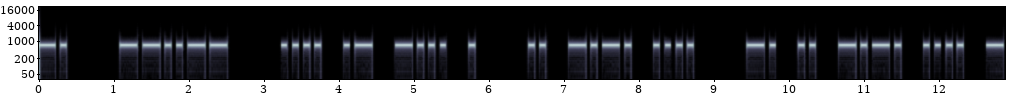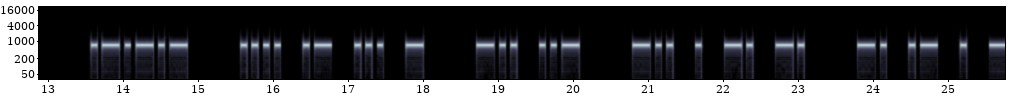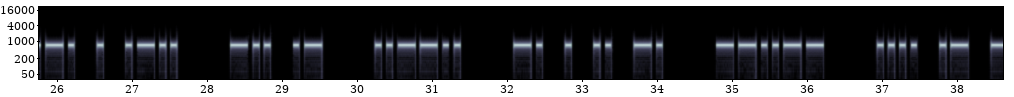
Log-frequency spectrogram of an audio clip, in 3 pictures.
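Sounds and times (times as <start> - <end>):
CW Morse code beeps: 0.0 - 0.4, 1.1 - 2.6, 3.2 - 5.5, 6.5 - 8.8, 9.4 - 12.9, 13.6 - 14.9, 15.6 - 18.1, 18.7 - 20.2, 20.8 - 21.4, 22.0 - 23.1, 23.8 - 27.6, 28.3 - 29.6, 30.2 - 31.4, 32.1 - 34.1, 34.8 - 36.3, 36.9 - 38.6.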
